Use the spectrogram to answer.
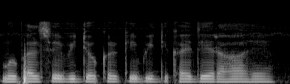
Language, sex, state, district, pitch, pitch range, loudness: Hindi, male, Arunachal Pradesh, Lower Dibang Valley, 130 Hz, 125-130 Hz, -26 LUFS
